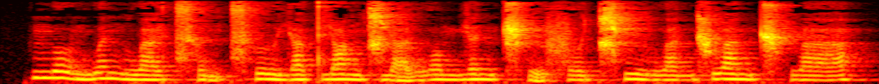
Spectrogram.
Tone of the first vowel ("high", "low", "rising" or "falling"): falling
